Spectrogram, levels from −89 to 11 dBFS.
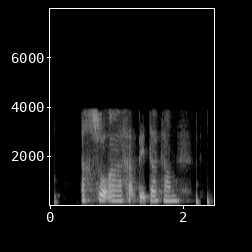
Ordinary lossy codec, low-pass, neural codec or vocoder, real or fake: AAC, 16 kbps; 7.2 kHz; codec, 16 kHz, 2 kbps, X-Codec, HuBERT features, trained on general audio; fake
